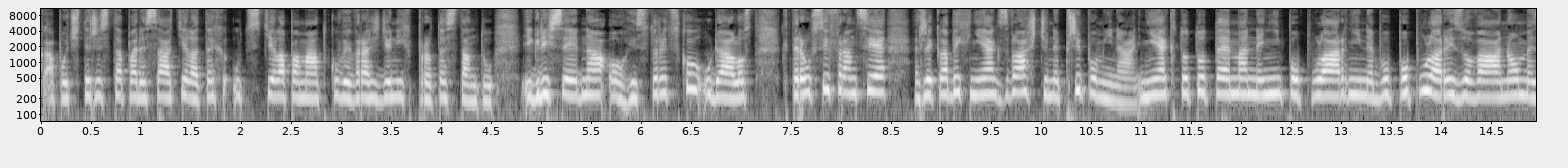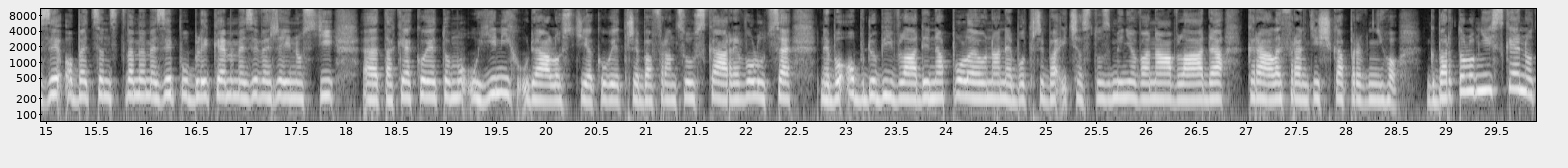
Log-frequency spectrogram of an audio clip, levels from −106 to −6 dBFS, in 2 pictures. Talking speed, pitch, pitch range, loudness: 130 wpm, 220 Hz, 205-240 Hz, -20 LUFS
